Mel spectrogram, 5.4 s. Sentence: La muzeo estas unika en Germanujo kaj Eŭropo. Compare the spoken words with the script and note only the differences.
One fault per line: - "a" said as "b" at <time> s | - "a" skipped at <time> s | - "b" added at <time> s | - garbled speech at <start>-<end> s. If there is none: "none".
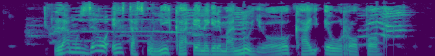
none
